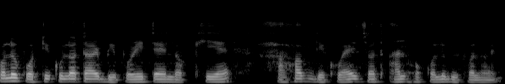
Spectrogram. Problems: none marked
